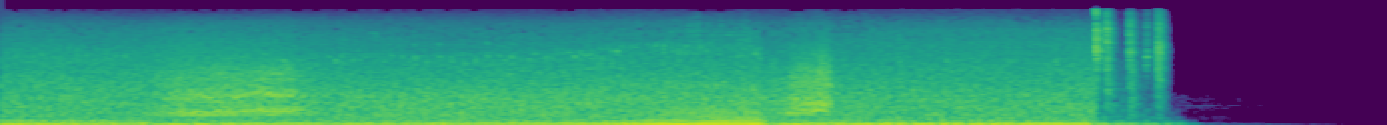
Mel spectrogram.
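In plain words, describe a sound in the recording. A car engine idles and revs loudly.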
